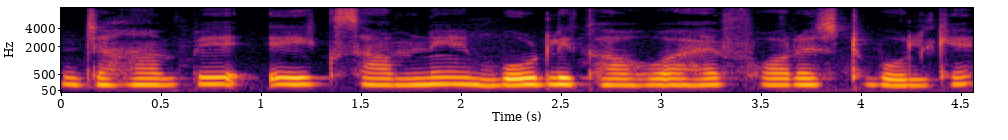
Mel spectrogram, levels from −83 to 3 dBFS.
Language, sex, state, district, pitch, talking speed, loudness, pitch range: Hindi, female, Goa, North and South Goa, 180 Hz, 145 wpm, -16 LUFS, 175-190 Hz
